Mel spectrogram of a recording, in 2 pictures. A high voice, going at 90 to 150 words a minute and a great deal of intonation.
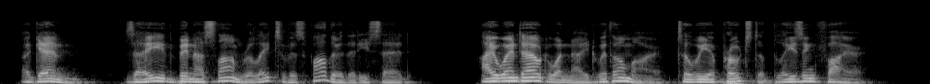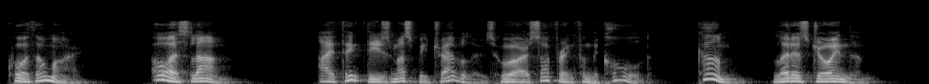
No: low, 115 Hz; average, 145 wpm; wide, 6.8 semitones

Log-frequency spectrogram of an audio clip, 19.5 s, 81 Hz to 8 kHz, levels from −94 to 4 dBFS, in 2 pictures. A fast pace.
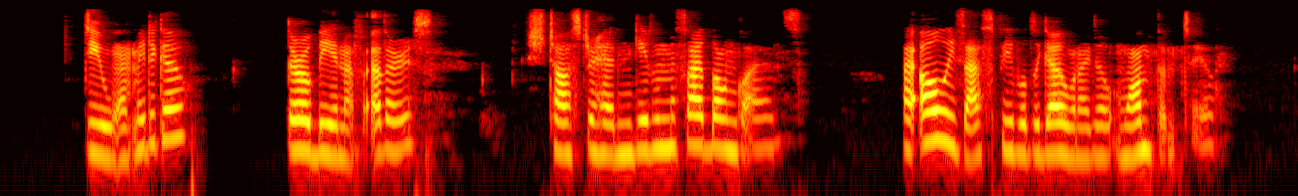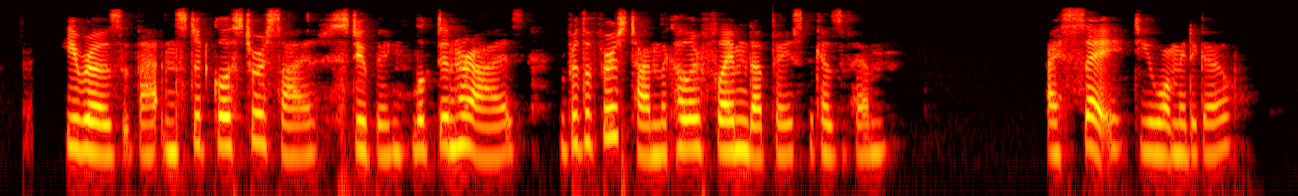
Yes: fast, 220 wpm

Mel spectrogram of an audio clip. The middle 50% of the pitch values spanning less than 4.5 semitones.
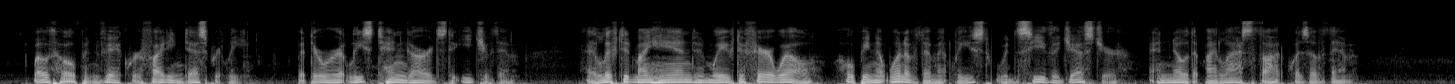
Yes: average, 3.6 semitones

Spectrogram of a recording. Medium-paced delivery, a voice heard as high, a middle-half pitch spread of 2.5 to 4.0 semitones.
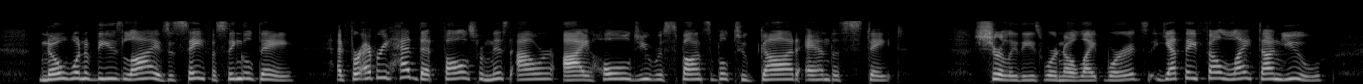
Yes: average, 175 wpm; high, 240 Hz; average, 3.6 semitones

